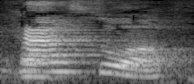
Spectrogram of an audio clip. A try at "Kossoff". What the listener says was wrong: Kossoff. Kossoff. K-O-S. Kossoff. It's Kossoff with an O.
